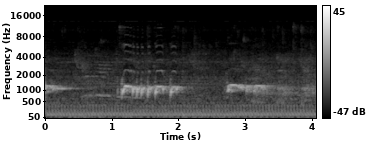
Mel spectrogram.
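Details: Singing zebra dove (perkutut), 'nggandem gedhe garing' style: a faint opening note, then a loud broken, pulsing coo phrase of about a second, a short gap, and a smoother sustained rolling coo, with mechanical hum underneath.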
